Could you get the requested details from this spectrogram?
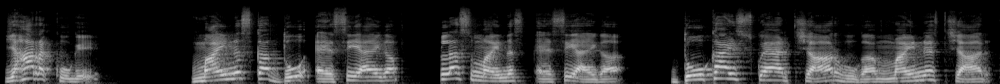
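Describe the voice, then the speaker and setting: A man teaching a maths lesson for exam prep with a nasal voice from a cold, chatty, and calling his students his friends. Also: on the high side. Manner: chatty, calls students "my friend", slips into English phrases. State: has a cold and fever.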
